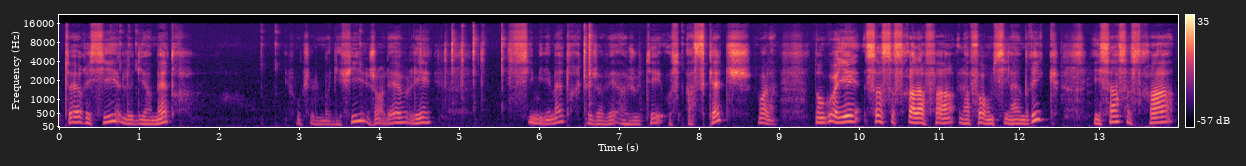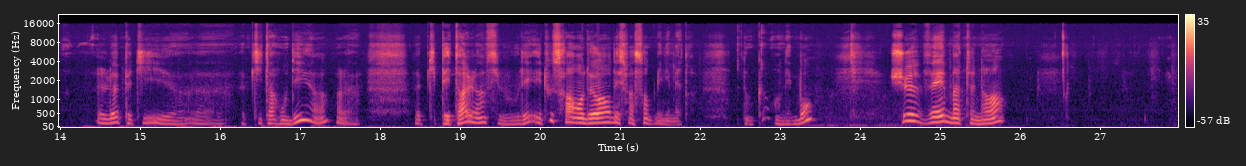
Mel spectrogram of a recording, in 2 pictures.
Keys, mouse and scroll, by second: 0.6 click, 2.5 click, 3.5 click, 4.7 BackSpace, 5.5 BackSpace, 6.5 Return, 7.7 click, 22.4 click.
